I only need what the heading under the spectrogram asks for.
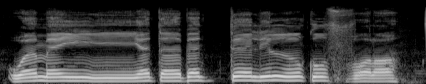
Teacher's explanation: memasukkan huruf nun yang mati ini dimasukkan ke huruf yang ya ini sehingga menjadi satu huruf yang bertasdid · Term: idgham bi gunnah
